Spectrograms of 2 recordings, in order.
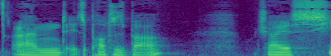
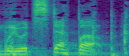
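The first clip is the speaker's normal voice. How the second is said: ordinary talk, nothing marked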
